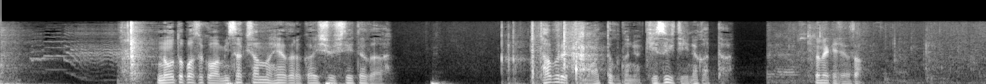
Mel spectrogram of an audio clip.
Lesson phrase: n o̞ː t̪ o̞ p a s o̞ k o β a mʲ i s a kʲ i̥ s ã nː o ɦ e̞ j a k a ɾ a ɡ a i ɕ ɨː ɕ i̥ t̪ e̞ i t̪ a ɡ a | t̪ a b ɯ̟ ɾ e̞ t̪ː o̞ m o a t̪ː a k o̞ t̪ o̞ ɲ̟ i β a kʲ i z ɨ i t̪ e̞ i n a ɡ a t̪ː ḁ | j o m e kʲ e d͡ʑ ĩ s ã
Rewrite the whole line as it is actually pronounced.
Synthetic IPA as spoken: n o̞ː t̪ o̞ p a s o̞ k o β a mʲ i s a kʲ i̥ s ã nː o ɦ e̞ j a k a ɾ a ɡ a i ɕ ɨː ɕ i̥ t̪ e̞ i t̪ a ɡ a | t̪ a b ɯ̟ ɾ e̞ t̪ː o̞ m o a t̪ː a k o̞ t̪ o̞ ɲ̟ i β a kʲ i z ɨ i t̪ e̞ i n a k a t̪ː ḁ | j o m e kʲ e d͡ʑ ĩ s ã

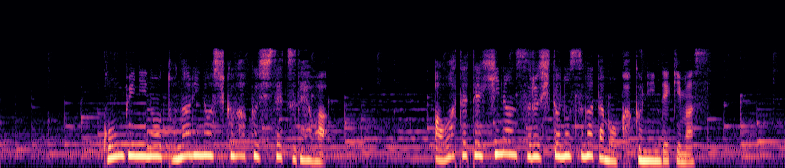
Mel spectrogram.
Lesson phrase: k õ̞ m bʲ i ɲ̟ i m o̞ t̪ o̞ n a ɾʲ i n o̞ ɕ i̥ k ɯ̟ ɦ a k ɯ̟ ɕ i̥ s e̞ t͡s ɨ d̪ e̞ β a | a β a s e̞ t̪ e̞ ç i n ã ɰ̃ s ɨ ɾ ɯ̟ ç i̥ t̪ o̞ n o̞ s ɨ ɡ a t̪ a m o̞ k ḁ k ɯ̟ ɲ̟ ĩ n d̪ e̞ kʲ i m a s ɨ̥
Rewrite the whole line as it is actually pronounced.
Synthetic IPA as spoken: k õ̞ m bʲ i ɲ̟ i n o̞ t̪ o̞ n a ɾʲ i n o̞ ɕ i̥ k ɯ̟ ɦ a k ɯ̟ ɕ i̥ s e̞ t͡s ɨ d̪ e̞ β a | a β a s e̞ t̪ e̞ ç i n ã ɰ̃ s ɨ ɾ ɯ̟ ç i̥ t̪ o̞ n o̞ s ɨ ɡ a t̪ a m o̞ k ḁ k ɯ̟ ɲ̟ ĩ n d̪ e̞ kʲ i m a s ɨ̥

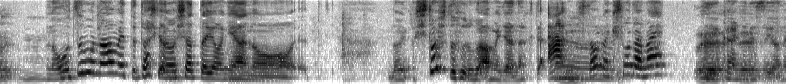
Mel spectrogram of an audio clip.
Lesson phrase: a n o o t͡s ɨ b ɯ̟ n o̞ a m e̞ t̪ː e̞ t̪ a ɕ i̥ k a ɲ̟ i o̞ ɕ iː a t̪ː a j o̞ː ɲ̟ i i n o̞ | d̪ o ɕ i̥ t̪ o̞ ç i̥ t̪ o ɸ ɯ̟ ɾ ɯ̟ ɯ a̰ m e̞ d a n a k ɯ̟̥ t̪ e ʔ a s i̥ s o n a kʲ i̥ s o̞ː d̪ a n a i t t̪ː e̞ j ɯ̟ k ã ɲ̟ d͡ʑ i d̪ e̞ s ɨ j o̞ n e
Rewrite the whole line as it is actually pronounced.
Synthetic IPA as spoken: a n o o t͡s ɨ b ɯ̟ n o̞ a m e̞ t̪ː e̞ t̪ a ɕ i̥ k a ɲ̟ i o̞ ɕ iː a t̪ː a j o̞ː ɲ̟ i a n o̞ | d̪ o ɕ i̥ t̪ o̞ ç i̥ t̪ o ɸ ɯ̟ ɾ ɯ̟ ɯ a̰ m e̞ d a n a k ɯ̟̥ t̪ e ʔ a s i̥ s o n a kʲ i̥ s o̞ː d̪ a n a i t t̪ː e̞ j ɯ̟ k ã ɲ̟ d͡ʑ i d̪ e̞ s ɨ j o̞ n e

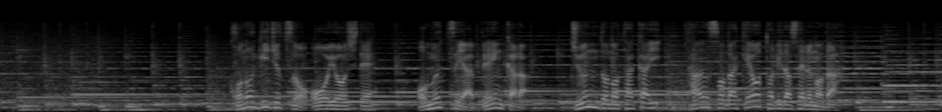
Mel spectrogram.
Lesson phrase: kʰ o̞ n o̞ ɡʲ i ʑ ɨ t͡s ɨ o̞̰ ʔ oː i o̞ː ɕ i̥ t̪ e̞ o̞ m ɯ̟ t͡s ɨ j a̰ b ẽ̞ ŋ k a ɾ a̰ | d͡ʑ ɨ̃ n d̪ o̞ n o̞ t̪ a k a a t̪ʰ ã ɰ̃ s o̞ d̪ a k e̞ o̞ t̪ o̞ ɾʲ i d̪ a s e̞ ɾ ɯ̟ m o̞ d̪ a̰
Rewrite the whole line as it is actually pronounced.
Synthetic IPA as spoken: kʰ o̞ n o̞ ɡʲ i ʑ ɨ t͡s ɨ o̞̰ ʔ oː j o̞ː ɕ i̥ t̪ e̞ o̞ m ɯ̟ t͡s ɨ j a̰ b ẽ̞ ŋ k a ɾ a̰ | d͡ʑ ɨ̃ n d̪ o̞ n o̞ t̪ a k a i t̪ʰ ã ɰ̃ s o̞ d̪ a k e̞ o̞ t̪ o̞ ɾʲ i d̪ a s e̞ ɾ ɯ̟ n o̞ d̪ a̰

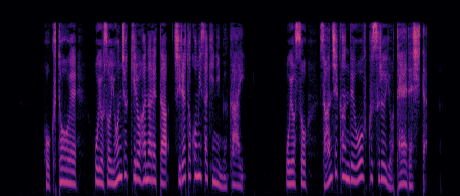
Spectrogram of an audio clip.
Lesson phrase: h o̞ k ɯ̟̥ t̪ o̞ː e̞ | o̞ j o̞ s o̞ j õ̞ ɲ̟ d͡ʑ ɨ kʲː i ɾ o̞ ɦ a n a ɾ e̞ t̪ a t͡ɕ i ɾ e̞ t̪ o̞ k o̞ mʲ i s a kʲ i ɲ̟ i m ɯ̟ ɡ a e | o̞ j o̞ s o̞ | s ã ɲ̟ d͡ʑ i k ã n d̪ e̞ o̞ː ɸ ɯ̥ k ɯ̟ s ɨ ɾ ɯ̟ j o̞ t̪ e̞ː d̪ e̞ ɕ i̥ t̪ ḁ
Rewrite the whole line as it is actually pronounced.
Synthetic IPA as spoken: h o̞ k ɯ̟̥ t̪ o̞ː e̞ | o̞ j o̞ s o̞ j õ̞ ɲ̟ d͡ʑ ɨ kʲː i ɾ o̞ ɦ a n a ɾ e̞ t̪ a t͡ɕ i ɾ e̞ t̪ o̞ k o̞ mʲ i s a kʲ i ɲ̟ i m ɯ̟ k a i | o̞ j o̞ s o̞ | s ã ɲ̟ d͡ʑ i k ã n d̪ e̞ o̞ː ɸ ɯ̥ k ɯ̟ s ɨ ɾ ɯ̟ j o̞ t̪ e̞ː d̪ e̞ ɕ i̥ t̪ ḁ

